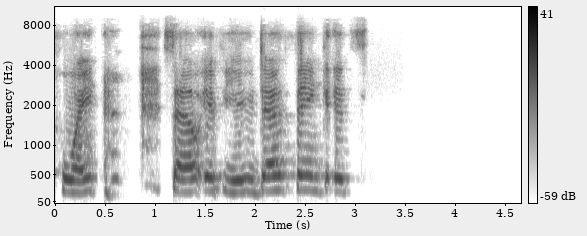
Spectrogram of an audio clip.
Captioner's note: laughter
